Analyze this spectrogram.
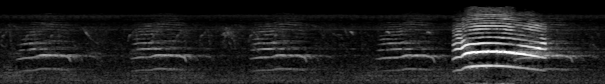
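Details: Indian peafowl peacock giving four moderate, evenly spaced, arched nasal calls, followed by one much louder, long, ringing wail that rises and falls.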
